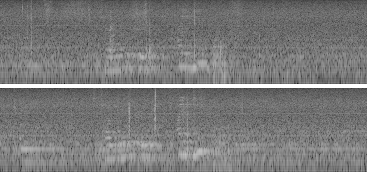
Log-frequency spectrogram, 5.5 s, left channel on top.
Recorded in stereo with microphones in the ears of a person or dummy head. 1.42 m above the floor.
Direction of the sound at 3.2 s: 25° left (ahead or behind).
